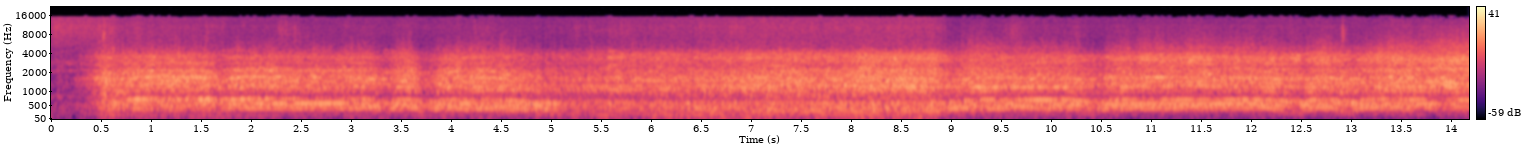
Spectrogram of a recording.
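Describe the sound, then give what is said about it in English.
A train sound effect: a loud, sustained train whistle blares over the rumble of a moving train, its steady harmonic tones wavering and bending for about fourteen seconds without pause. “I start this thing off with the train.”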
